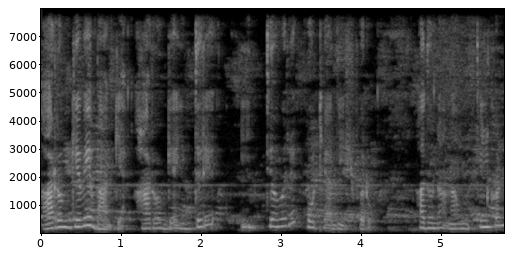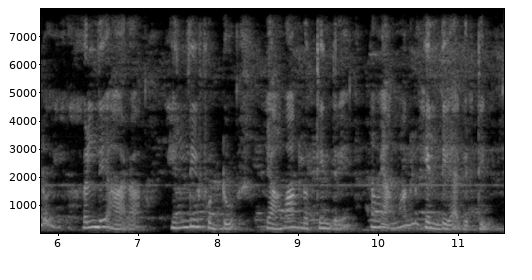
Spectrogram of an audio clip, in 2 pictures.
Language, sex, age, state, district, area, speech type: Kannada, female, 60+, Karnataka, Mysore, urban, spontaneous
